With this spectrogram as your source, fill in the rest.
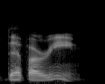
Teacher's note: The accent shifts down from var to im.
